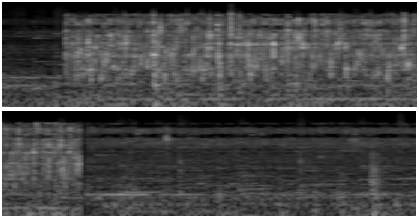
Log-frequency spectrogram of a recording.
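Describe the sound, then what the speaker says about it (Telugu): Water is poured into a rasam mixture of coriander and rasam powder, making a steady splashing stream for several seconds. The stream then stops, leaving a quieter kitchen background. "దీంట్లో ఇంకా కొన్ని నేను వాటర్ పోసుకుంటున్నాను"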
